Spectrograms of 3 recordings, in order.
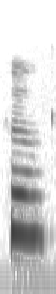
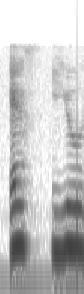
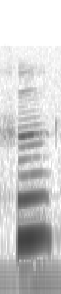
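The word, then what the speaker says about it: ふ: Hu, this is more like HU sound rather than FU sound. So blow candle gently and hu, and that is this hiragana, hu.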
